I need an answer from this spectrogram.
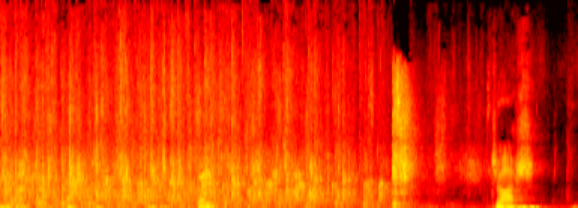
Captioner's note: audience applauding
